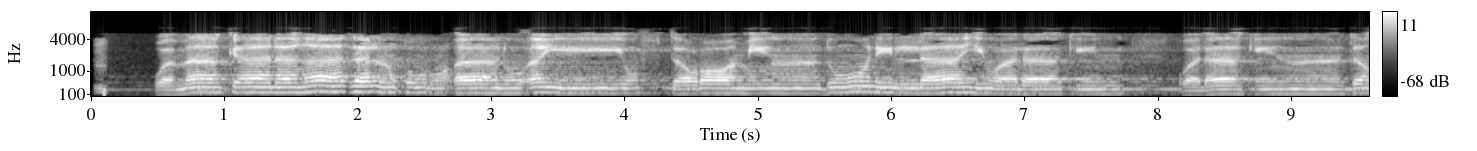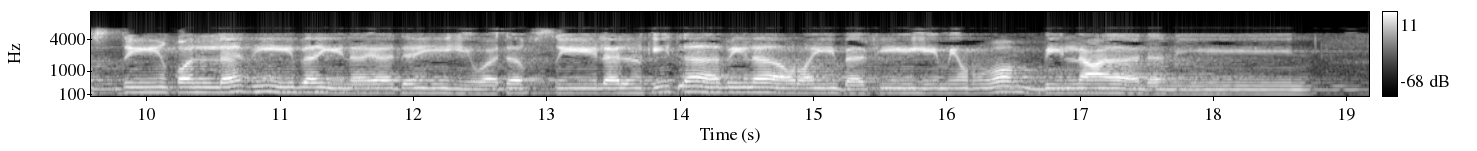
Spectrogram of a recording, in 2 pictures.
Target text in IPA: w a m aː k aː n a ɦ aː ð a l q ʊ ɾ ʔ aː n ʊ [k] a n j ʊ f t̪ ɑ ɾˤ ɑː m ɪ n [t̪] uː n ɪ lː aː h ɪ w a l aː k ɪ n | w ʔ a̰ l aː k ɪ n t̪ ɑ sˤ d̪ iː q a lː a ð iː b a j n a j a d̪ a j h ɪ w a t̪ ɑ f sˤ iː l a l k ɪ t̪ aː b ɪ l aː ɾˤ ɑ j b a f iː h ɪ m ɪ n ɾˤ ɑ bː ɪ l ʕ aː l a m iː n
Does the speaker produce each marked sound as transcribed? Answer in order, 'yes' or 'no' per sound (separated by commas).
no, no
